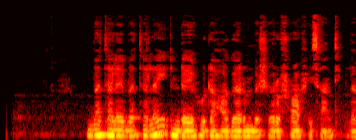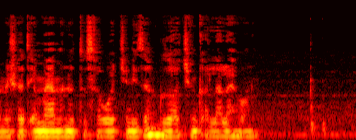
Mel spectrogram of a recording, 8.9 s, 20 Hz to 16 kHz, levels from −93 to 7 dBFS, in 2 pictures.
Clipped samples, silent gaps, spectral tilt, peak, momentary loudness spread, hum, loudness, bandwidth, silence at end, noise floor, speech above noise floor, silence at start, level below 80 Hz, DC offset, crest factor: under 0.1%; none; -7 dB/octave; -12 dBFS; 12 LU; none; -29 LUFS; 11 kHz; 0.4 s; -68 dBFS; 41 dB; 1.1 s; -48 dBFS; under 0.1%; 16 dB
